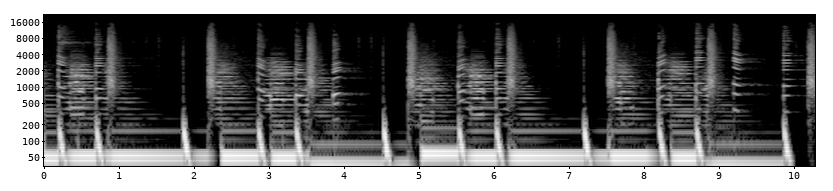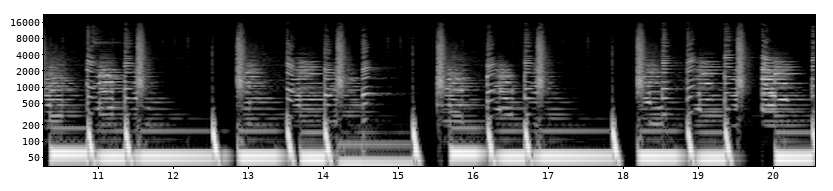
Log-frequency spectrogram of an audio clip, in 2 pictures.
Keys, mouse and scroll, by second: 0.3-1.6 scroll up 5, 1.7-2.1 scroll down 2, 2.6 scroll down 1, 3.2 scroll up 1, 4.2 scroll down 1, 4.7 alt+scroll down 1, 5.7 scroll down 1, 6.2-6.6 scroll up 2, 7.4-7.9 scroll down 2, 10.3 ctrl+Num_Lock, 10.9 ctrl+shift+s, 13.0 click, 17.8-20.5 typing.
